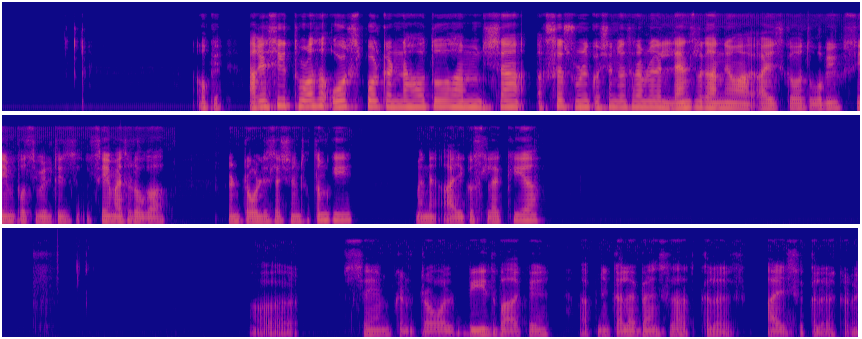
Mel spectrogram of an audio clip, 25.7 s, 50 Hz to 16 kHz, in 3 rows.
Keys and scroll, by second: 7.1 ctrl+=, 7.4 ctrl+=, 7.5 ctrl+=, 8.9-9.7 ctrl+=, 10.6 ctrl+=, 10.6 ctrl+d, 12.8-14.5 typing, 22.2 ctrl+b.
